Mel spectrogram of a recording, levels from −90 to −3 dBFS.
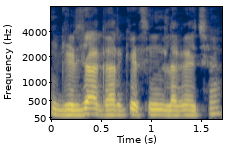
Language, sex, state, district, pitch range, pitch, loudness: Hindi, male, Bihar, Purnia, 130-145 Hz, 135 Hz, -17 LUFS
